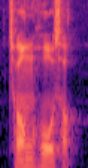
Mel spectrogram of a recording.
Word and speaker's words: 정호석: You could be pronouncing it right, but this is the real pronunciation. RM, 김남준. 김남준. Jin, 김석진. 김석진. Suga, 민윤기. 민윤기. J-Hope, 정호석.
